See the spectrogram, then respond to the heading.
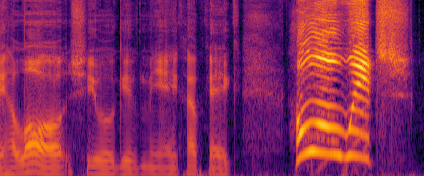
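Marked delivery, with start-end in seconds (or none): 2.2-3.1 witch voice. Acted. Calling out in witch voice.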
